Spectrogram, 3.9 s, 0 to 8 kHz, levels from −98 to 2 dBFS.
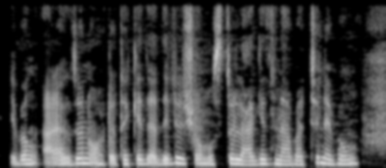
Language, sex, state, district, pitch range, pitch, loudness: Bengali, female, West Bengal, Dakshin Dinajpur, 205-235 Hz, 215 Hz, -17 LUFS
